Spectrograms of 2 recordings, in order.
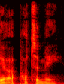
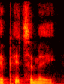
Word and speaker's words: epitome: Is that like the the height, the autonomy, the epotomy? Oh, epito. It isn't epitom. Is it ep the epotomy? Ep the epitome. I was just pronouncing it wrong.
